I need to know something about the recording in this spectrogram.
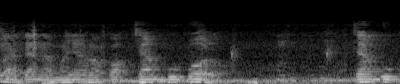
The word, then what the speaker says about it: Jambu: Jambu pol itu tulisannya J A N B U Ju tapi bacanya jambu.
